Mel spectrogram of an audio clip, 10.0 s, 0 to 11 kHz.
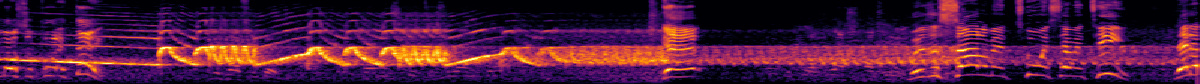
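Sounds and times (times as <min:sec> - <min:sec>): emergency vehicle siren: 0:00.0 - 0:10.0.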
